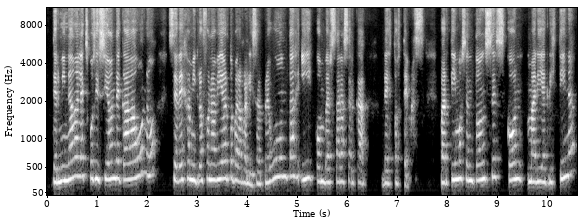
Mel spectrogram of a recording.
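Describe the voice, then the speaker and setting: A woman hosts a forum and introduces its speakers formally. She talks slowly and politely, with a few fillers. Her voice sits a little high. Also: a little mellow. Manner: slow and courteous, with fillers. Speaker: forum moderator.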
